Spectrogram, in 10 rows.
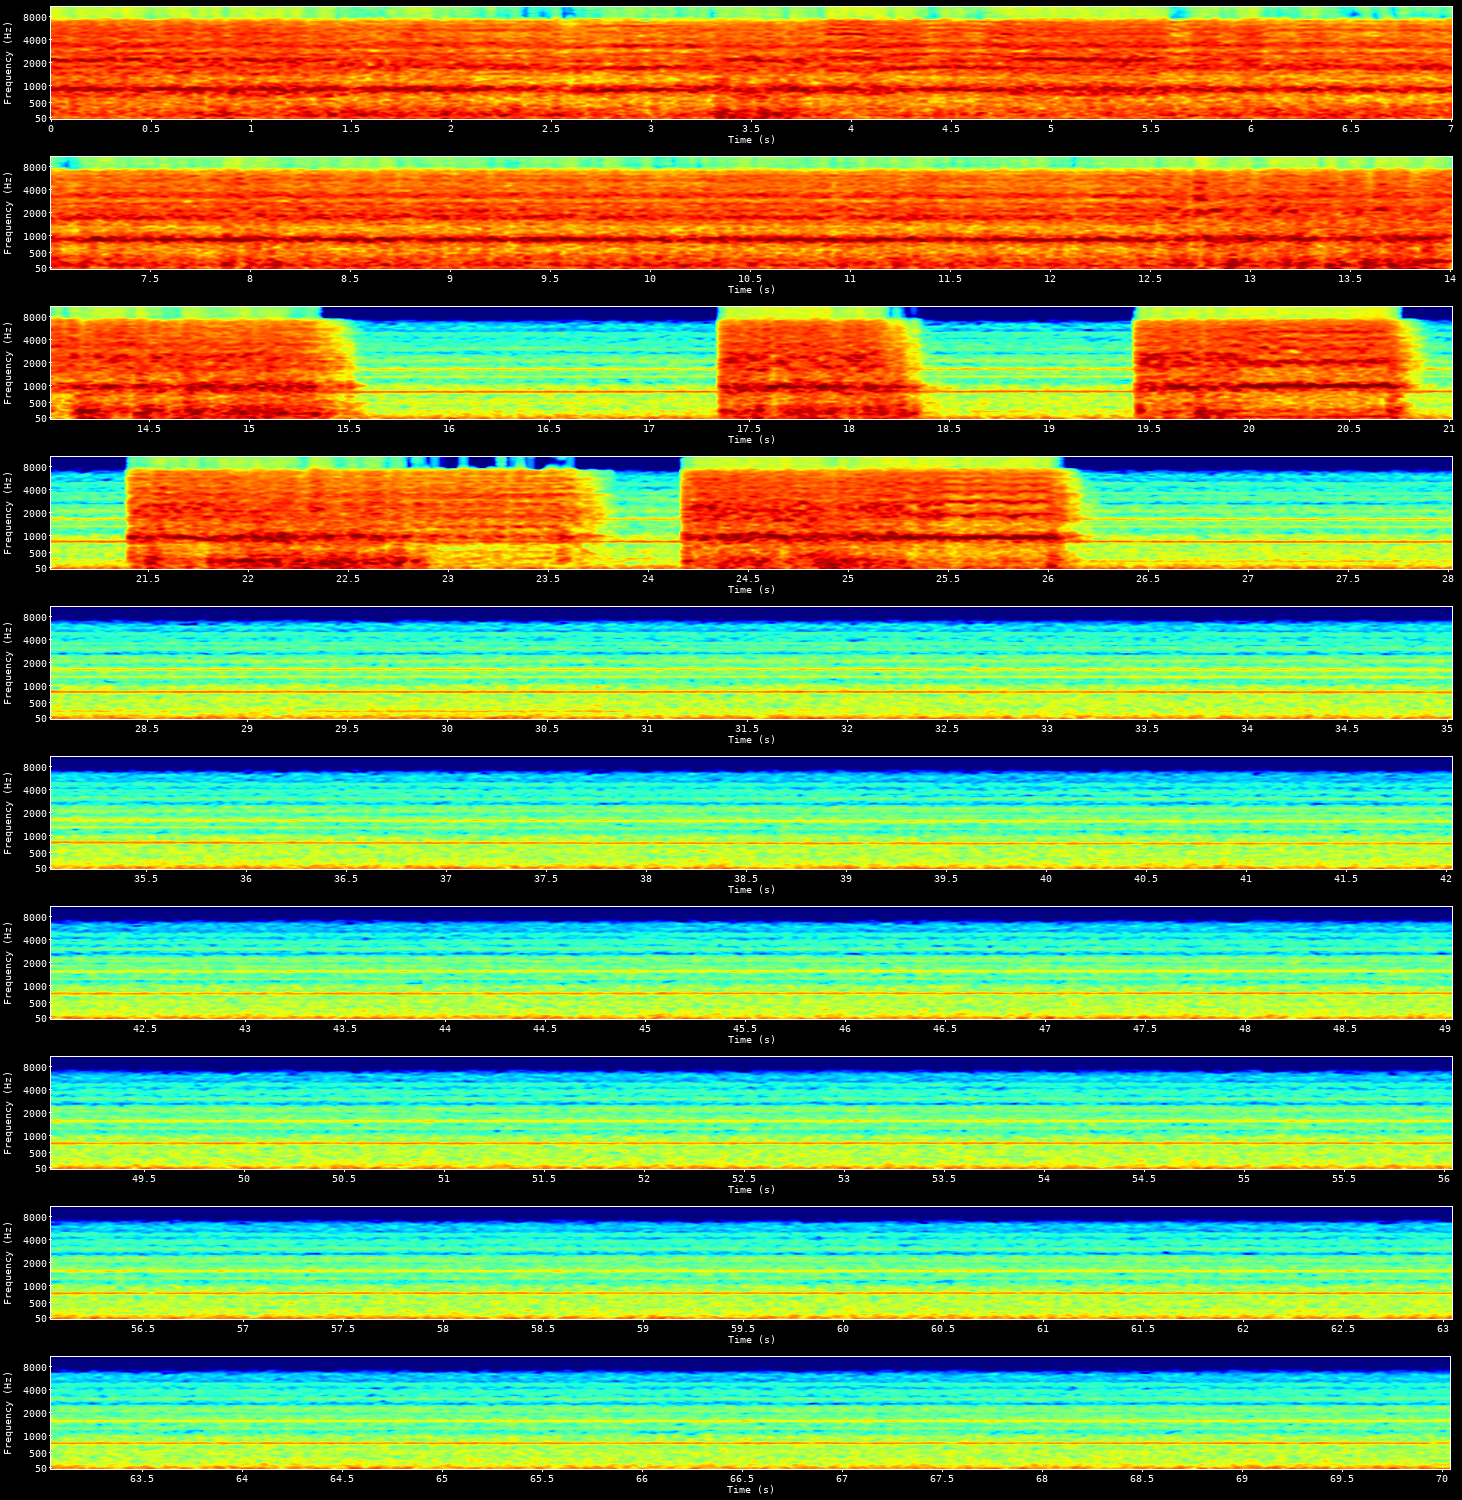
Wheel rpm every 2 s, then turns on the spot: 210, 230, 220, 230, 230, 230, 240, 210, 60, 110, 200, 190, 250, 40, 0, 0, 0, 0, 0, 0, 0, 0, 0, 0, 0, 0, 0, 0, 0, 0, 0, 0, 0, 0, 0.
none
